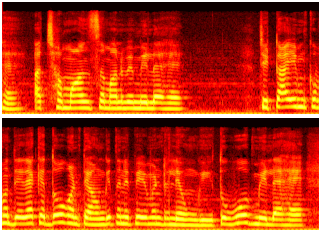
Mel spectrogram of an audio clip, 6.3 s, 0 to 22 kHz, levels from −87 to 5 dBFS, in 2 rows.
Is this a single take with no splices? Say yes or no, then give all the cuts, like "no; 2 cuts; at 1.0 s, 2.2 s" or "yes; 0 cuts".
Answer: yes; 0 cuts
